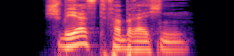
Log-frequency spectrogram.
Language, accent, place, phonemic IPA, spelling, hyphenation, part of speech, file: German, Germany, Berlin, /ˈʃveːɐ̯stfɛɐ̯ˌbʁɛçn̩/, Schwerstverbrechen, Schwerst‧ver‧bre‧chen, noun, De-Schwerstverbrechen.ogg
- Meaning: very serious crime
